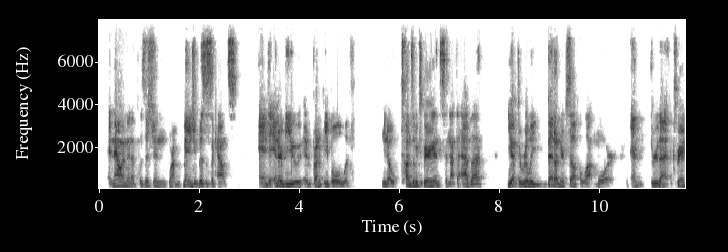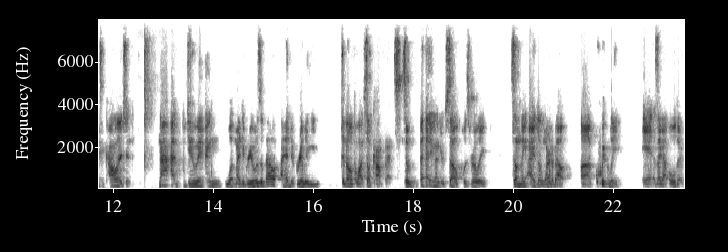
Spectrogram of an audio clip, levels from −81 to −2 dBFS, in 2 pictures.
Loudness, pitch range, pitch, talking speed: -20 LUFS, 95-140 Hz, 100 Hz, 205 wpm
